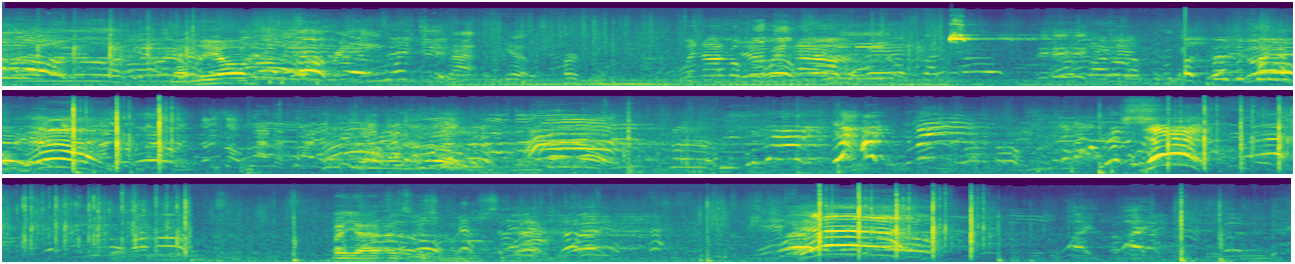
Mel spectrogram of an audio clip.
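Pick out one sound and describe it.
A crowd of spectators cheers and yells nearby.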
